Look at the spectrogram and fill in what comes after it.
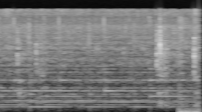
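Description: Chicken and vegetables sizzling in a frying pan while wooden spatulas toss them, with a few light scrapes. Background music with steady held tones plays over it, and a deep bass comes in near the end.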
